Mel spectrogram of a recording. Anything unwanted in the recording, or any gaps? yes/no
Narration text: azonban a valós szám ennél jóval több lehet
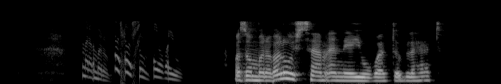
yes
